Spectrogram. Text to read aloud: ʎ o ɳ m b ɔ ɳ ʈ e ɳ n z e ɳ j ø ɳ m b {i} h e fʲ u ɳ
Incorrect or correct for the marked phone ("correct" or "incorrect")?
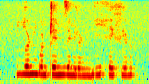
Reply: correct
